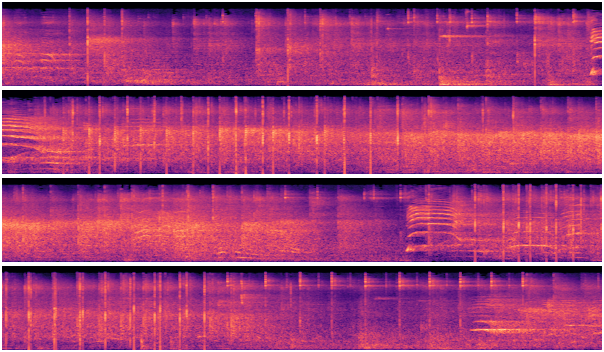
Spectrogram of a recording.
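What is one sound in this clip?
A ping-pong ball clicks back and forth across a table and off paddles.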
